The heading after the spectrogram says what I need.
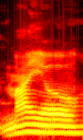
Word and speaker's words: Mayo: And we get, I get mistaken for, especially down here, people pronounce it Mayo, and they think I might be Mexican or Latin.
